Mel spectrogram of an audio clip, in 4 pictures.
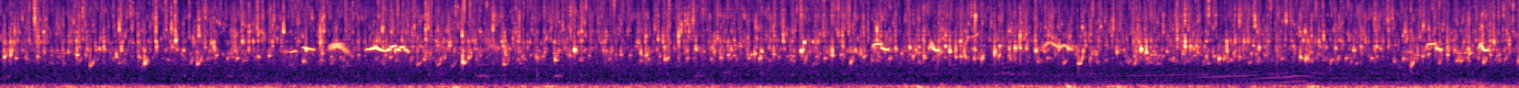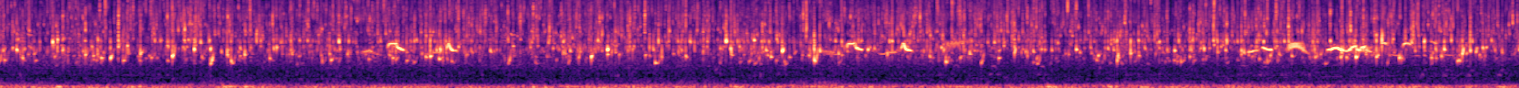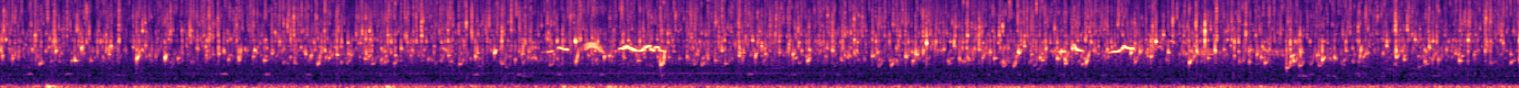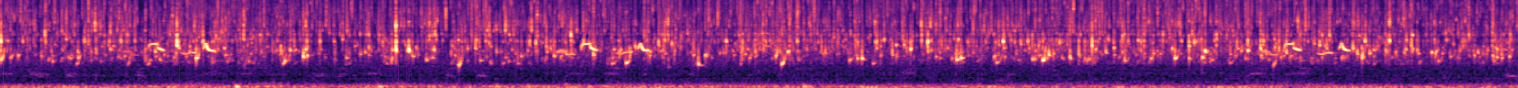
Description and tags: Sound of water streaming down in storm water channel.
